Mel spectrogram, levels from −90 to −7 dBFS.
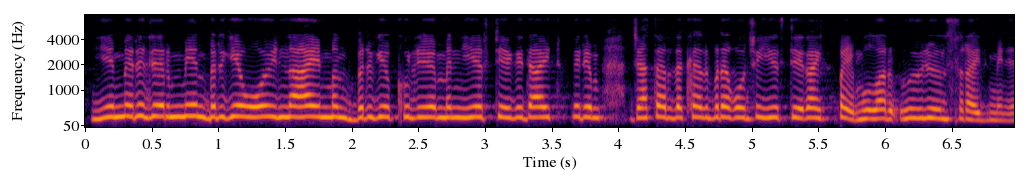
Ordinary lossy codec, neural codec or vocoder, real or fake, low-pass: none; codec, 16 kHz, 8 kbps, FunCodec, trained on LibriTTS, 25 frames a second; fake; 7.2 kHz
